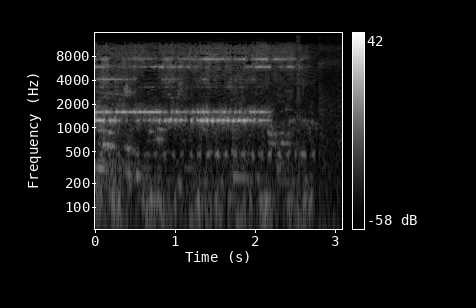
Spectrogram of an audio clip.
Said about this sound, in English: There's like a phone going off. And I just turned it off.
